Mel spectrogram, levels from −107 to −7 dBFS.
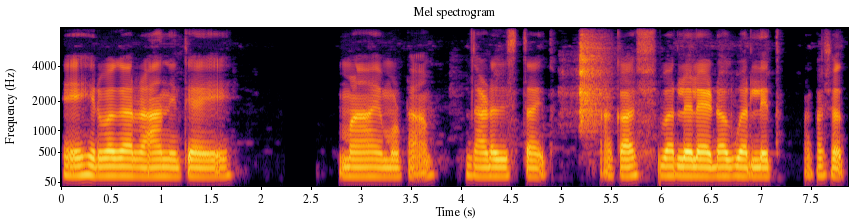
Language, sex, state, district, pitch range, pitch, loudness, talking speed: Marathi, male, Maharashtra, Sindhudurg, 125-130 Hz, 125 Hz, -19 LUFS, 130 wpm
